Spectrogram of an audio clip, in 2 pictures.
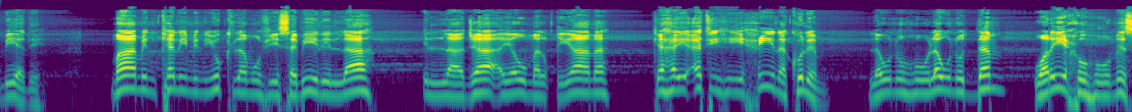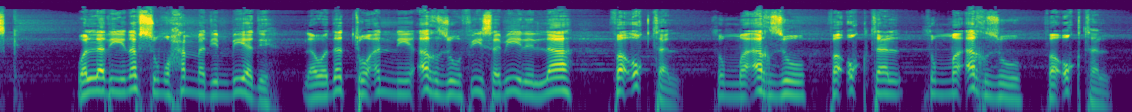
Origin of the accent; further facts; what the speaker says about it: Iraq; أصبح الجهاد عندنا في العراق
